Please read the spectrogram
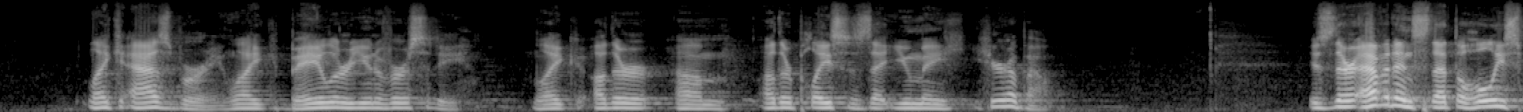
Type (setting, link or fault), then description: setting, large echoing room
